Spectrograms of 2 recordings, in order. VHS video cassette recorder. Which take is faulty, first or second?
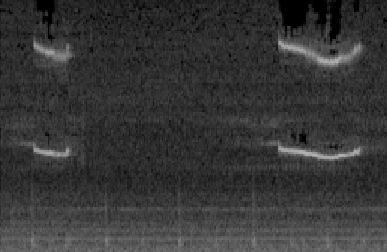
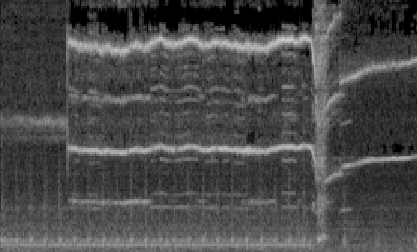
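first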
